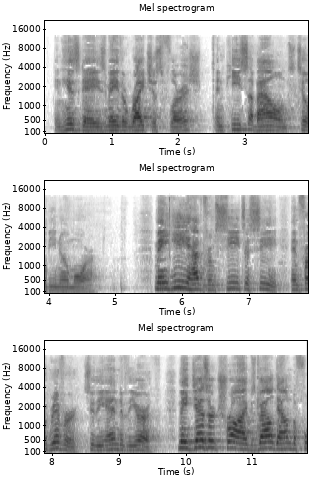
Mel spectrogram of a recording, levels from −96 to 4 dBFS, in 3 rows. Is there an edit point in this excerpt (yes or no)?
yes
